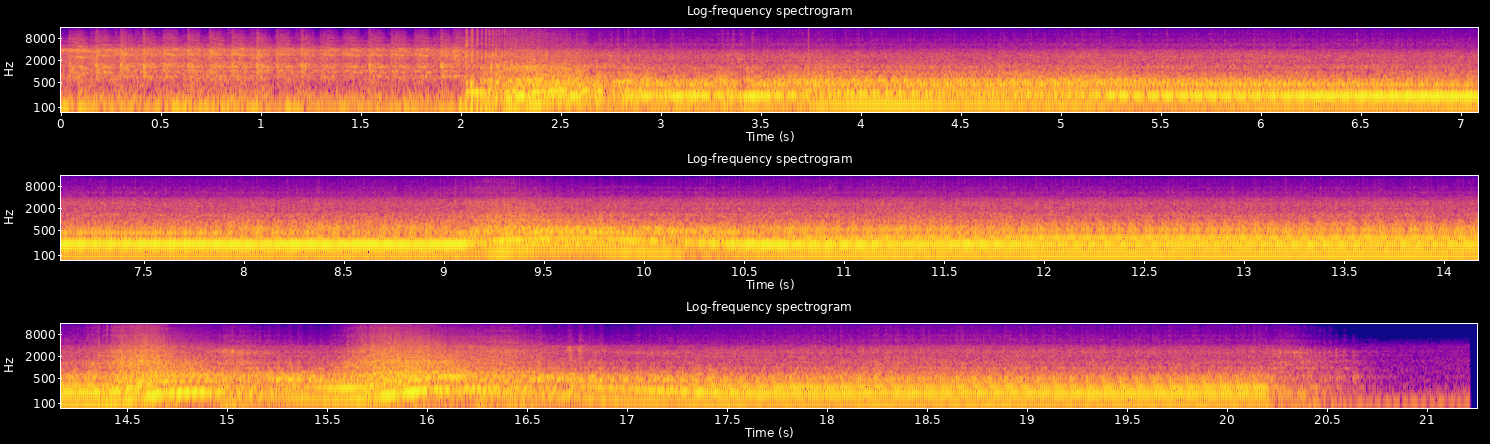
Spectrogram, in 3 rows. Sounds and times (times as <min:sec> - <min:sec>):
Vehicle: 0:00.0 - 0:21.2
Accelerating, revving, vroom: 0:02.0 - 0:05.8, 0:08.9 - 0:10.2, 0:14.3 - 0:17.0.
